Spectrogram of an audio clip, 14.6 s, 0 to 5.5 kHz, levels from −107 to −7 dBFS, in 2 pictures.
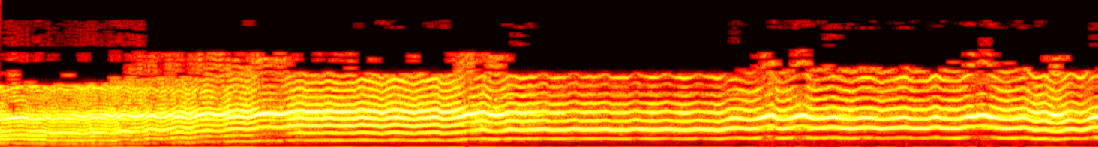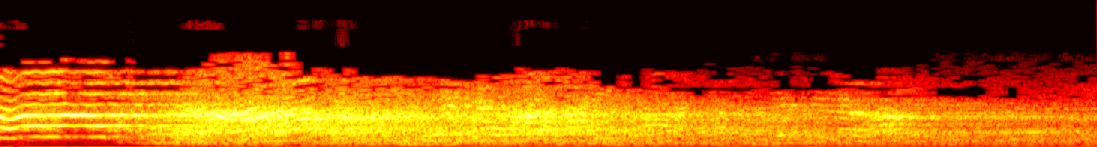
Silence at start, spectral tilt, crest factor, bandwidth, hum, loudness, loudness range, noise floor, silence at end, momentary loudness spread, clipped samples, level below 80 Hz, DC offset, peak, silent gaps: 0 s; -7.5 dB/octave; 10 dB; 3.7 kHz; none; -17 LUFS; 11 LU; -38 dBFS; 0 s; 18 LU; under 0.1%; -78 dBFS; under 0.1%; -8 dBFS; none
